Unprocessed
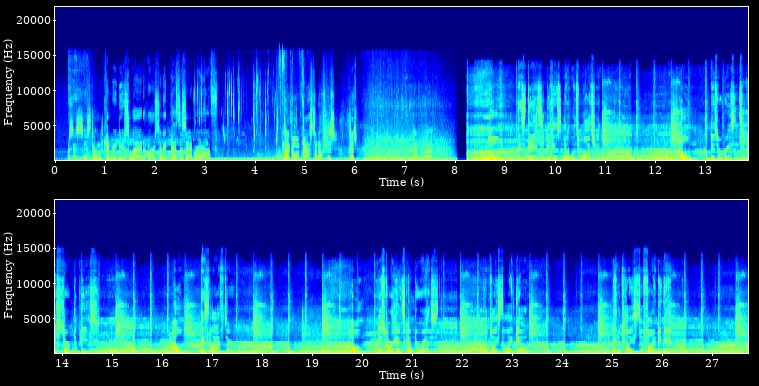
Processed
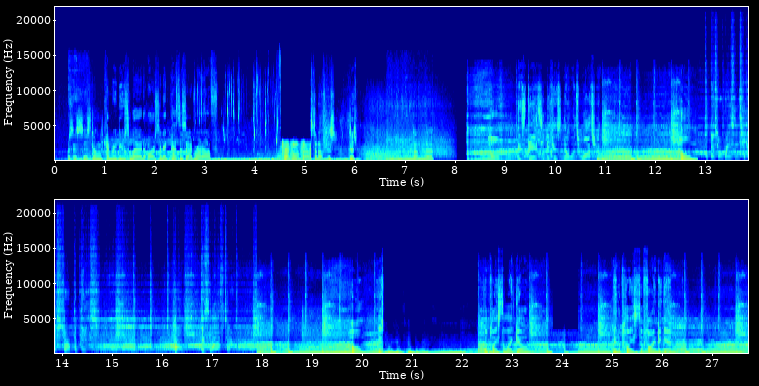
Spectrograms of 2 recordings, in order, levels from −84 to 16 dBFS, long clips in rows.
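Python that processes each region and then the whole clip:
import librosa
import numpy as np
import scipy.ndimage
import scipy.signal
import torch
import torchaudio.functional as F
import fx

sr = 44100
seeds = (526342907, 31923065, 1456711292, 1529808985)

y = fx.chain(x, sr, fx.high_shelf_res(hz=3100.0, db=10.0, q=1.5),
    fx.resample_bad(factor=8, down='none', up='filtered'), at=(4.51, 5.12))
y = fx.chain(y, sr, fx.cabinet(low_hz=260.0, low_slope=24, high_hz=8800.0, hz=(970.0, 2900.0, 5900.0), db=(6, -10, -6)),
    fx.doppler_dist(depth_ms=0.29), at=(6.12, 6.63))
y = fx.chain(y, sr, fx.highpass(hz=830.0, slope=12),
    fx.peak_eq(hz=13000.0, db=-4.5, octaves=0.81), at=(7.56, 10.84))
y = fx.chain(y, sr, fx.lower_of_two(delay_ms=0.79),
    fx.cheby1_highpass(hz=510.0, order=10),
    fx.comb(ms=1.0, depth=0.34), at=(12.85, 17.9))
y = fx.chain(y, sr, fx.lower_of_two(delay_ms=0.45),
    fx.bandpass_q(hz=140.0, q=1.3),
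    fx.doubler(ms=18.0, db=-4.5), at=(20.42, 22.32))
y = fx.chain(y, sr, fx.cheby1_lowpass(hz=3200.0, order=8),
    fx.peak_eq(hz=200.0, db=-13.0, octaves=2.6),
    fx.clip_hard(threshold_db=-23.0), at=(23.81, 24.32))
y = scipy.signal.sosfilt(scipy.signal.butter(2, 49.0, 'highpass', fs=sr, output='sos'), y)
y = fx.low_shelf(y, sr, hz=150.0, db=4.5)
y = y * 10.0 ** (-8.5 / 20.0)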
